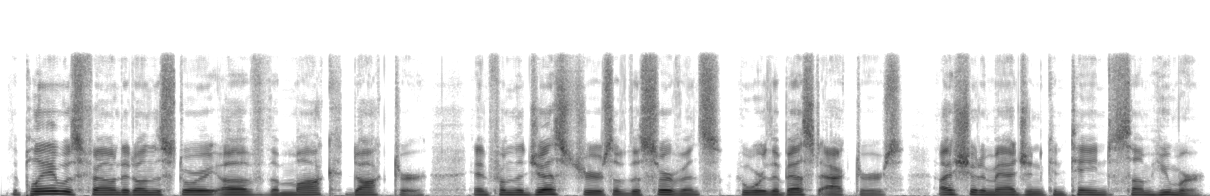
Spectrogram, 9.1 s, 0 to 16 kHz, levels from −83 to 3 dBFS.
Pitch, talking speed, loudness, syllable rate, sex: 145 Hz, 190 wpm, -17 LUFS, 5.3 syllables/s, male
